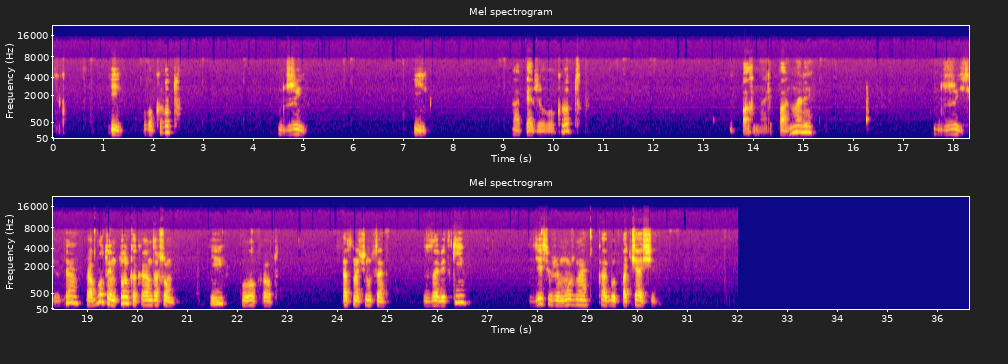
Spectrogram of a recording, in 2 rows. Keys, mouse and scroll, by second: 0.7 i, 3.0 click, 4.4 g, 7.0 i, 9.8 scroll down 2, 9.8 i, 11.0 scroll up 2, 11.5 shift+middle click, 12.2 scroll down 1, 14.3 click, 17.5 g, 21.2 i, 24.0 click, 28.1 click, 29.7 g, 31.8 i, 32.8 click, 33.7 g, 34.5 i, 35.2 click, 35.7 g.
